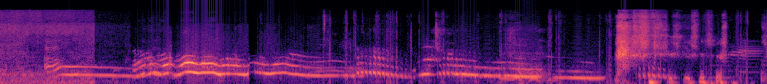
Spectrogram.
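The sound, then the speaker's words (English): Several voices imitate animals at once, with drawn-out wolf-like howls and higher yips and meows overlapping, loud, ending in a burst of noisy hissing sounds. “So just inviting everyone, we're going to unmute ourselves, and let's all make some more animal noises and send everyone some love, and we'll say goodbye after that.”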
